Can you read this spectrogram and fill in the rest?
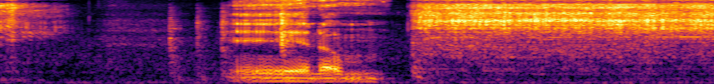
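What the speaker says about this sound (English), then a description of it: "So I'm pulling out my electric screwdriver with my Phillips head bit." An electric screwdriver fitted with a Phillips bit whirs briefly while backing out the screws holding a clothes dryer's lid, a short mechanical burst in the middle with someone speaking just before it.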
